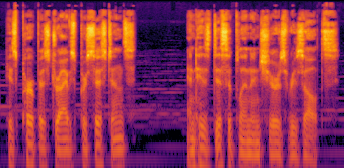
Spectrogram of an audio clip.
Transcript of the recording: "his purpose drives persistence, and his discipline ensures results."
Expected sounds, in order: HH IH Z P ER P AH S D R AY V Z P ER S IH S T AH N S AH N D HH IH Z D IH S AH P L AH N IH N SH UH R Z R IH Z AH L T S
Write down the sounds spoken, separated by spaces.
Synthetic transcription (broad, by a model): HH IH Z P ER P AH S D R AY V Z P ER S IH S T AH N S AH N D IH Z D IH S AH P L AH N IH N SH UH R Z R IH Z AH L T S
